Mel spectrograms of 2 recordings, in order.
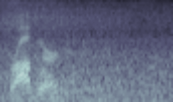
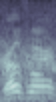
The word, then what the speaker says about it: Grosvenor: differently by different people i have an unreasonably good authority that it is grobner even though it looks like grosvenor i've heard grosvenor grovner raspner and just up ahead it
